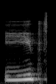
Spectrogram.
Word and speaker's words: Ib: But a while ago I did play Eep, so it's spelled IB.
